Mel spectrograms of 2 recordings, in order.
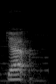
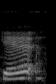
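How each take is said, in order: First: The word has a changed local vowel. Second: The word has its standard vowel. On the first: "I would say" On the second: "Instead of saying"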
